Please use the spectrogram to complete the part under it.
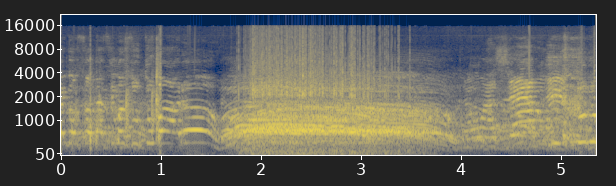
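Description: A crowd at a Brazilian freestyle rap battle erupts in loud cheering and shouting for a few seconds, swelling then fading back into scattered voices and whoops.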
